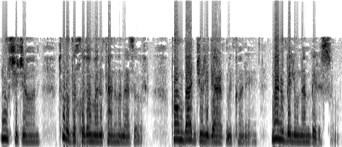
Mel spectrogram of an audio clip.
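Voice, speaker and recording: A woman's voice: sits low, mellow, dry recording, highs cut off. A woman voicing a selfish little male beetle in a children's radio bedtime story, speaking in a raised, pleading tone.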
